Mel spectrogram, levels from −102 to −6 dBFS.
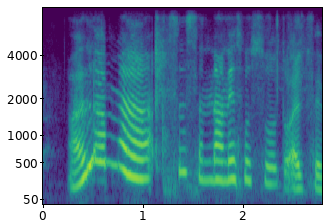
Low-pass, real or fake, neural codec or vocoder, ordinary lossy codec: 7.2 kHz; fake; codec, 16 kHz in and 24 kHz out, 2.2 kbps, FireRedTTS-2 codec; Opus, 24 kbps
